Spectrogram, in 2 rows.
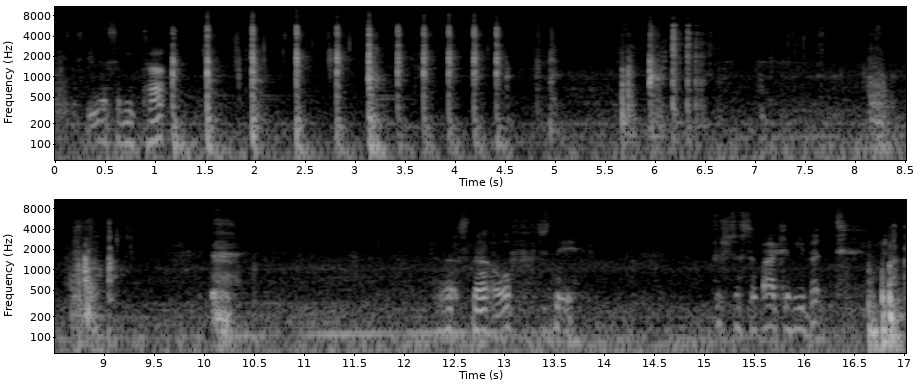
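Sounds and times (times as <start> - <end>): hammer tapping steel: 1.1 - 4.6.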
